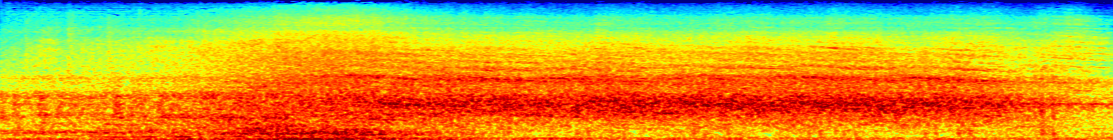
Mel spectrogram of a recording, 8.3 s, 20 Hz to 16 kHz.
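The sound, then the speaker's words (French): A train rumbles past on the tracks beside a prison, where trains pass about every five minutes nearly day and night, a loud, steady roar that swells in and holds with a faint rhythmic rattle of wheels, then eases slightly at the end. No voices. “je suis du côté Mirador, il y a un train qui passe, euh, il y a des, trains qui passent à peu près les, toutes les 5 minutes, euh, quasiment jour et nuit,”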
